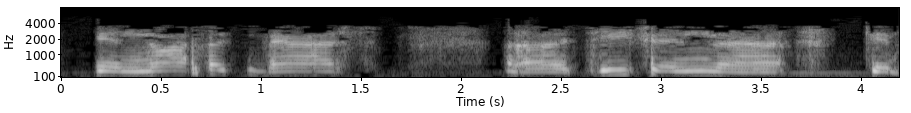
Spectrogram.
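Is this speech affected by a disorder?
Yes: cerebral palsy; diagnosed at age 55.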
